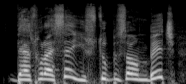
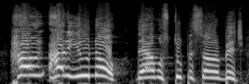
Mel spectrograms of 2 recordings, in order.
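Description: First: Lightly voiced manager, even and deadpan; unruffled prankster manager. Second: High-pitched mock indignation; Stone Cold Steve Austin mad. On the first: Fake manager answering the mad wrestler, lightly played calm. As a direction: repeat the insult without rising to the anger. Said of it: "pretending to be the manager". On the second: Imitating the wrestler challenging the manager, high indignant voice. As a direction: act out an affronted wrestler, pitch raised. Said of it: "Stone Cold got so mad".

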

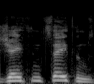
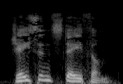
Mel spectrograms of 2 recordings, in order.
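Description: First: "Jason Statham's" with s slipping into th; tongue-tied lisp. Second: "Jason Statham" with clean s sounds; careful correction. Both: Real, not acted.

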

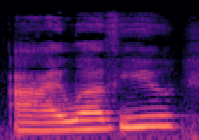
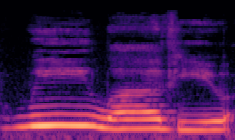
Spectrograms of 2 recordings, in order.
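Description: First: I love you, I stressed. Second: We drawn out slowly; stress on We. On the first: Makes the worship lyric personal. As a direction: swap in I and lean on it. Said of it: "I'll sing, like". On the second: Sings the lyric slowly as written. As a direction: lean on We, slow. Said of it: "instead of saying". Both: Shown as a demonstration.

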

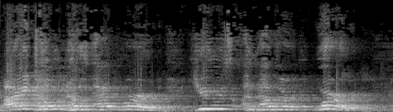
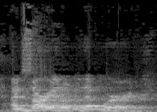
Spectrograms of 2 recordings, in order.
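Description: First: High, slow, drawn-out shout, half laughing; mock exasperated shout. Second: Said in the usual way. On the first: At the grocery checkout, shouting back at the cashier in hammed-up exasperation. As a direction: yell it back much higher and slowly, hamming up the frustration. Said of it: "And she'd say it louder". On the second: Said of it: "I would say in, you know, my broken Portuguese".

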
